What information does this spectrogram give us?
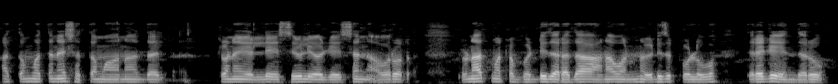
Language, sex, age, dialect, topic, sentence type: Kannada, male, 18-24, Mysore Kannada, banking, statement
